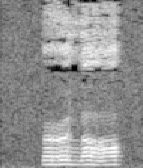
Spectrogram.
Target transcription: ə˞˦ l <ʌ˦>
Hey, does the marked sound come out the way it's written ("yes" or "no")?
yes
